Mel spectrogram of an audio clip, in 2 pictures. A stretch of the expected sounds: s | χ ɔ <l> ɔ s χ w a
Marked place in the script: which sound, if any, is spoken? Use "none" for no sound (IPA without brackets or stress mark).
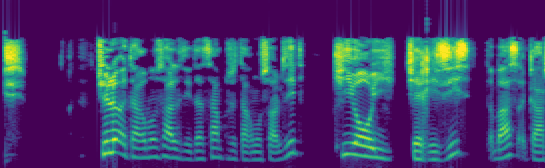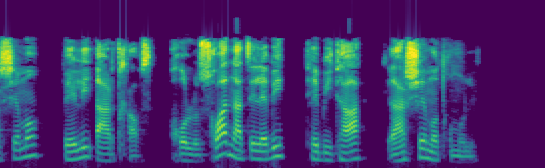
l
